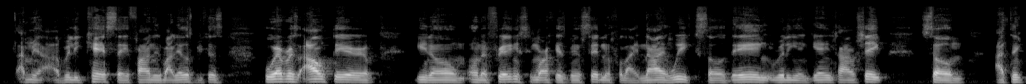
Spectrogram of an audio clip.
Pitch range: 105-115 Hz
